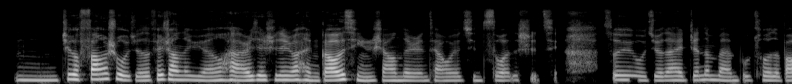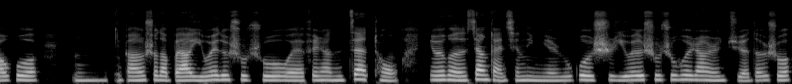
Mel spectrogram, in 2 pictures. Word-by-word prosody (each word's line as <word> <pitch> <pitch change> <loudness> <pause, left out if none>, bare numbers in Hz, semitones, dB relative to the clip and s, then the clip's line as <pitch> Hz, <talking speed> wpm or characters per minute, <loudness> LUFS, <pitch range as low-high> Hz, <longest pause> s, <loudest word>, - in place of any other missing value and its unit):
嗯， 195 -1 -1
这 235 - +1
个 230 - +8
方 235 +2 +6
式 255 - +1
我 210 -4 +5
觉 185 -1 -4
得 185 +1 0
非 225 +3 +3
常 220 -2 +5
地 205 - 0
圆 185 -2 -1
滑， 200 0 +3
而 185 +1 +4
且 205 +1 +3
是 210 +1 -2
那 205 - +3
种 210 +1 +4
很 195 -3 0
高 195 +3 +7
情 200 -6 0
商 180 -1 -1
的 180 - -1
人 175 0 -4
才 175 -1 -4
会 180 0 -4
去 185 0 -9
做 180 0 -5
的 200 - -10
事 - - -10
情。 - - -16 0.4
所 215 - -3
以 210 0 0
我 190 -1 -4
觉 185 0 -4
得 190 0 0
真 200 +2 -4
的 215 - -1
蛮 185 -3 -2
不 185 0 -8
错 190 0 -3
的， 180 - -2
包 185 +1 +1
括， 195 -1 0 0.3
嗯， 185 0 -7
你 - - -12
刚 190 -1 -1
刚 195 +1 +1
说 205 0 -3
到 195 - +2
不 185 - -6
要 185 0 +5
一 185 0 -1
味 205 +2 +1
的 215 - +2
输 205 0 -4
出， 195 -1 -2
我 185 - 0
也 180 0 0
非 195 +2 -5
常 195 -1 -2
地 190 - -2
赞 230 -1 +4
同。 185 -5 -4 0.3
因 205 -1 -3
为 205 - +2
可 210 - +1
能 190 -1 +2
像 220 +3 +3
感 195 -4 -3
情 190 +1 -5
里 195 - -2
面， 180 -1 -3
如 185 +1 -6
果 205 0 +1
是 195 0 -3
一 190 - -4
味 200 +1 +1
地 205 - +4
输 215 +1 -4
出， 215 0 -5
会 215 0 0
让 205 -1 0
人 190 0 -3
觉 175 -2 -6
得 185 +2 -5
说， 195 0 -2
195 Hz, 330 characters per minute, -22 LUFS, 185-205 Hz, 0.4 s, 个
